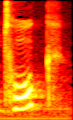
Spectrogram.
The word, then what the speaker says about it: talk: phon names for instance in talk okay you can hear that the the L is actually not pronounced right there's another type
